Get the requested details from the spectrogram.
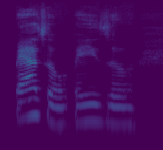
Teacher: s가 양쪽에 모음이 있게 되면 z 발음이 난 거죠.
